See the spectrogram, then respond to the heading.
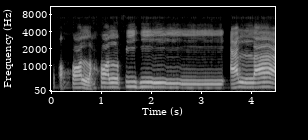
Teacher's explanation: Kalau di depannya bertemu dengan hamzah dia jadi matsilah thawilah. Panjangnya tadi empat sampai lima harakat. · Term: mad silah thawilah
